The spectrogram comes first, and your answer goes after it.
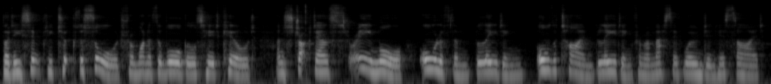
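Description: A woman reading the part of a calm older male ranger, speaking quietly and soberly. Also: on the low side, a little slow, few pauses, natural voice. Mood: storytelling.

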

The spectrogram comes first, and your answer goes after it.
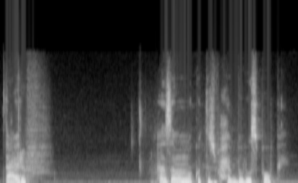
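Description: An actress with an Egyptian accent playing a sharp-tongued, cheeky young woman in a TV drama. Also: high-pitched, level tone, fairly quick. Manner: whiny, cheeky teasing. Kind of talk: TV drama acting.

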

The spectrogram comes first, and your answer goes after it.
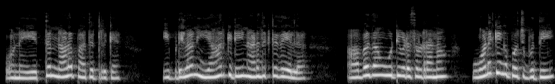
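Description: A woman's voice: very high voice, rapid-fire. A woman voicing a bossy young college student who lectures her friend in a cartoon. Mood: scolding. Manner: scolding, lecturing. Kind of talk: animated cartoon voice acting. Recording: dull lo-fi sound.

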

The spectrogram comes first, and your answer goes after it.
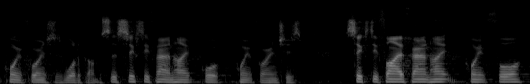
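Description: A middle-aged man speaks from a big conference stage through a lapel mic. His voice sits on the low side, and he explains his test results patiently, point by point. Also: brisk, a bit bright, a little hiss or hum. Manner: explanatory, walks through data step by step. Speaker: keynote speaker. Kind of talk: conference keynote presentation.

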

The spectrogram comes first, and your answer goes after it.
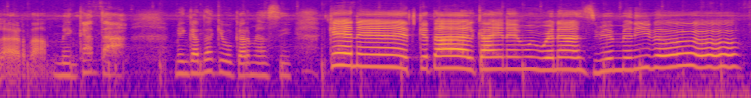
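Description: Brief: high-pitched, animated woman streamer, exclaiming chatter, noisy home stream audio. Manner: excitable, exclaiming and chatting with viewers. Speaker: gaming streamer. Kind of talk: let's play commentary.

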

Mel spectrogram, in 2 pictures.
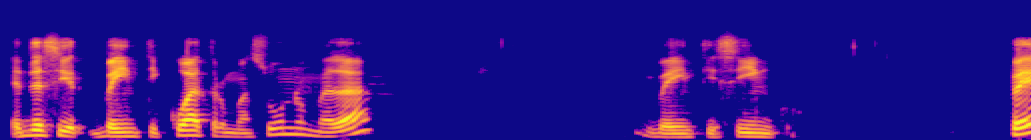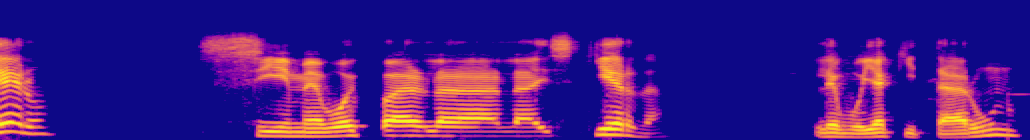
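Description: Slow patient teacher. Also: male voice, medium pitch, lively intonation, no echo, muffled recording. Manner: slow, patient explaining with questions to pupils. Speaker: primary school teacher. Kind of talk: recorded math lesson for children.

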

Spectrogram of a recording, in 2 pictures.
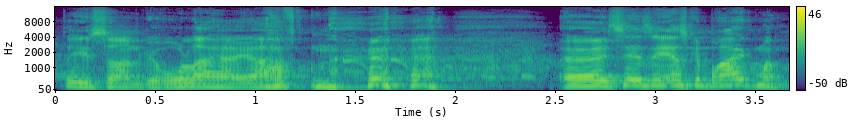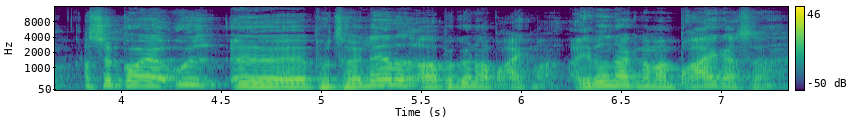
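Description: A man's voice: fairly high pitch, lively intonation. A man performing a stand-up story on stage, swearing freely and acting out the drunk voices of the people in it. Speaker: comedian telling a story on stage.

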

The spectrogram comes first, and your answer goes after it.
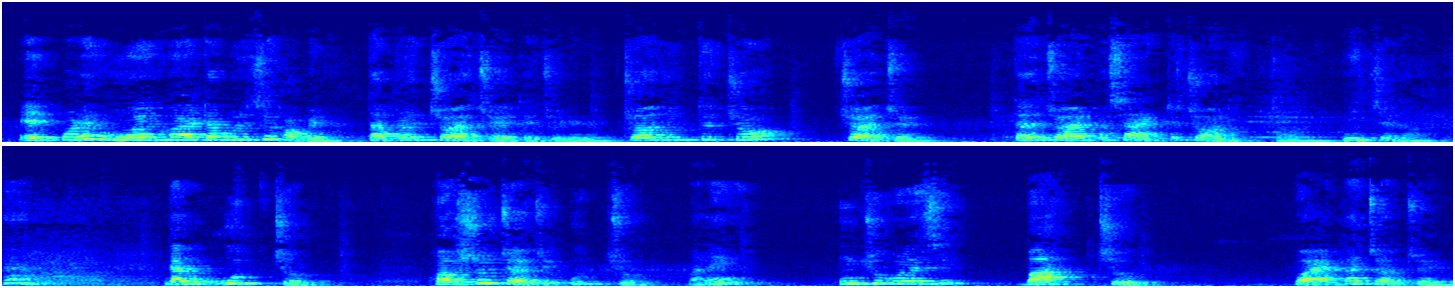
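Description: Patient Bengali teacher in an echoey room. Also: female voice, fairly high pitch, distant mic, slight background noise. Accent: Bengali (West Bengal). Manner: slow, patient, spelling words out letter by letter and often checking "all right?". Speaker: primary school teacher. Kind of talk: recorded class lesson.

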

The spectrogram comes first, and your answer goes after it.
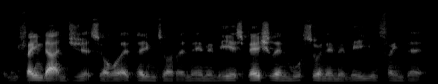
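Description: A man in his thirties with a very deep voice, rattling through his answers at speed. His delivery stays flat, loose and full of restarts. He is recorded on a handheld mic in a small room at a gym. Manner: quick, relaxed, many fillers and restarts. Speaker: MMA fighter and coach. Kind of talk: post-training interview. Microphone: handheld mic held close.

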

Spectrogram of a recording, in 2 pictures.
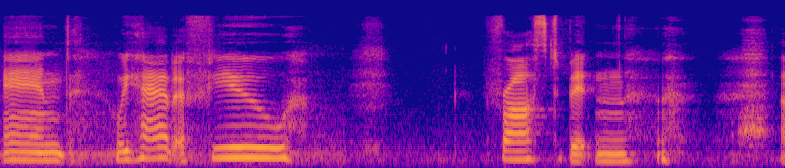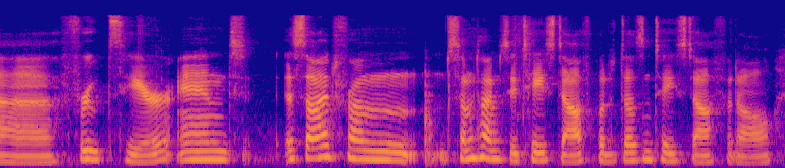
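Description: A middle-aged homesteading vlogger films herself on a handheld camera in her home kitchen, chatting casually and plainly explaining each step. Her fairly low voice has lively intonation and a bit of brightness, and she takes her time. There is slight background noise.

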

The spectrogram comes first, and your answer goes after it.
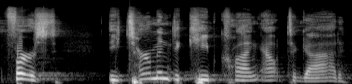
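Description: A man from Kentucky preaching a sermon at a pulpit microphone, earnest, shifting between emphatic and hushed. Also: high voice, expressive, slow. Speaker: pastor. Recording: reverberant sanctuary, pulpit mic.

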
